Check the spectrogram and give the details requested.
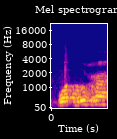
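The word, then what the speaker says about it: والضحى: Dia uzur lah tu, tak boleh baca wadduhai ataupun wadduhai ataupun wadduhi, tak boleh. Sebab dia itu huruf ataupun kalimah yang kekal keadaannya walaupun duduk dalam ayat yang sifatnya apapun. Begitu bacanya.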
